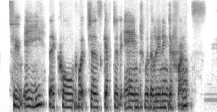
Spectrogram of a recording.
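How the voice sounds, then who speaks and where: In a New Zealand accent, a woman with a medium-pitched, somewhat breathy voice talks at a moderate pace with fairly even intonation. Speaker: psychotherapist. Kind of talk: interview.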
